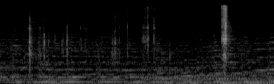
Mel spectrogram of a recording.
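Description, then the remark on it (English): Sharp mechanical clicks of a lighter being struck to set a table doused with lighter fluid on fire: a faint click early on, a few softer ticks, then one loud, crisp snap near the end, all over a low background hum. “You really don't have to light the table on fire.”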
